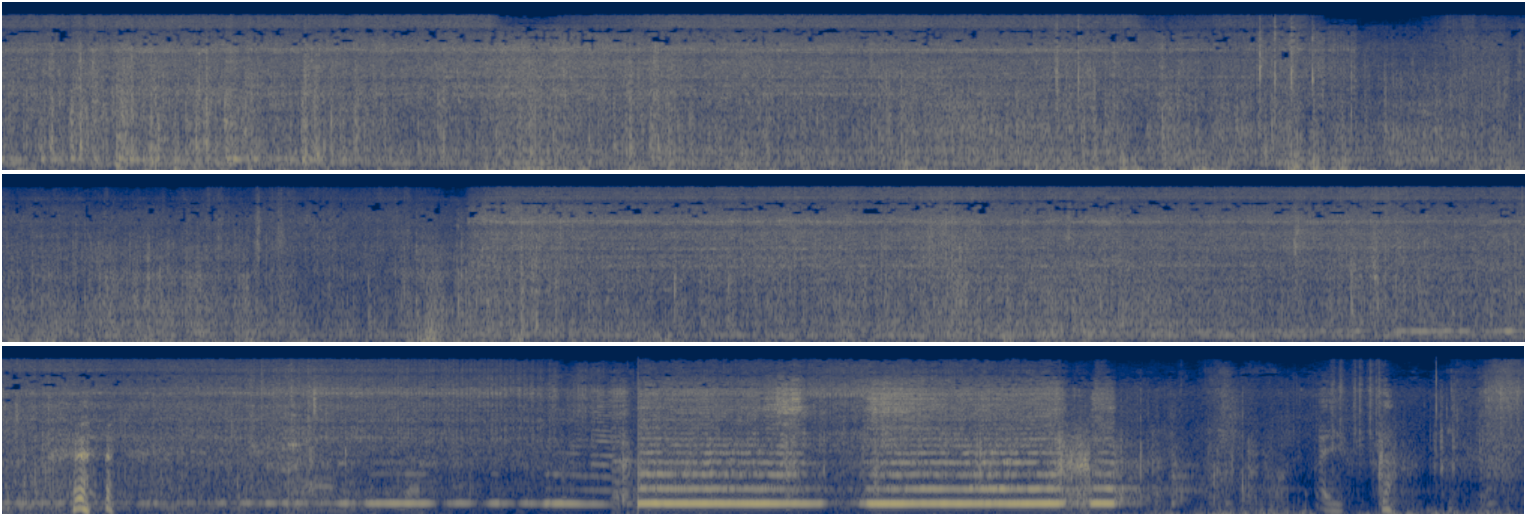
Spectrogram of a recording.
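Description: Mountain bike rolling along a dirt singletrack: wind and tyre rumble with a steady hum. Near the end a much louder buzzing tone rings out for about three seconds, broken once by a short gap.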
